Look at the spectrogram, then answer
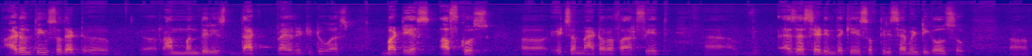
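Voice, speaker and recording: A man's voice: fairly low pitch, slight background noise. A man speaking earnestly as a party spokesman on a live TV panel, with frequent hesitations.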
